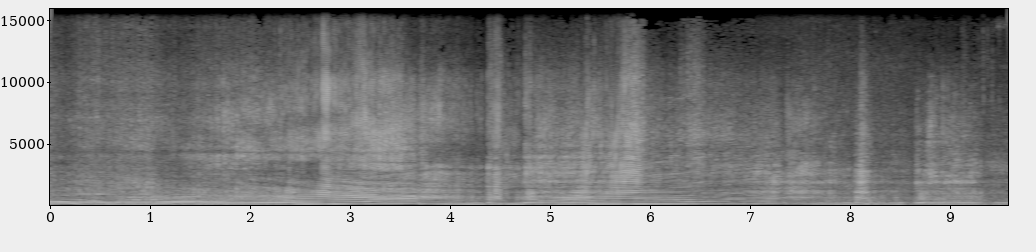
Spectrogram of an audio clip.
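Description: Nissan Fairlady Z (S130) engine accelerating away through the gears: the engine note rises, drops at a gear change about four seconds in, rises again and drops once more near seven seconds, then holds steady. A few sharp cracks sound in the second half.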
